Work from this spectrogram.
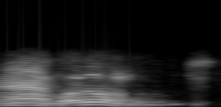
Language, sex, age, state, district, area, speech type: Bengali, male, 18-30, West Bengal, Paschim Medinipur, rural, conversation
